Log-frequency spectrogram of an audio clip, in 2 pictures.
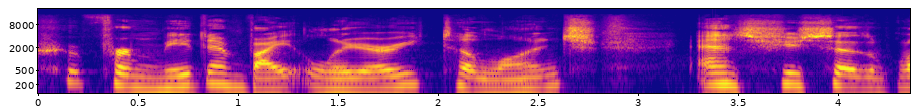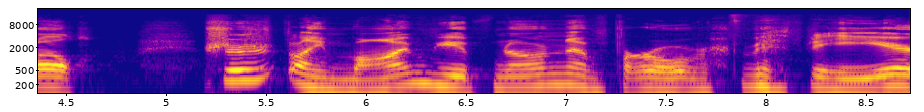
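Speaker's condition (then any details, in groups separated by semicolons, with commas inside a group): Ataxia; affects motor skills and voice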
